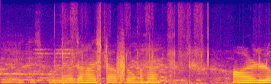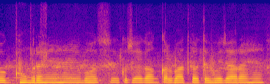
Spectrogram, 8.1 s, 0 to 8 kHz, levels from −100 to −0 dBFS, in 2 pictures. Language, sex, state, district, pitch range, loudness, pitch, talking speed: Hindi, female, Himachal Pradesh, Shimla, 180-190 Hz, -16 LUFS, 185 Hz, 175 wpm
